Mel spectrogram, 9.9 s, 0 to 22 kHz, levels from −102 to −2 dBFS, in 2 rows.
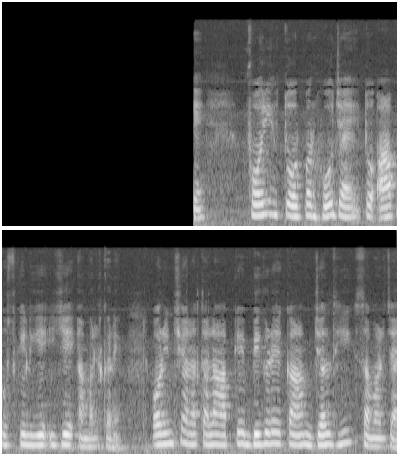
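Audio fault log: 0.0–2.4 s: audio dropout to silence, already under way as the clip opens. The first 2.4 s are silence with no room tone, likely because the input was lost and silence was written. The waveform sits flat and the spectrogram stays blank until the sound cuts in abruptly.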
